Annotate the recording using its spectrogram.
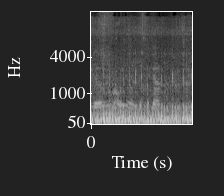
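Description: An engine running steadily, a low rumble under an old man's talking voice.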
